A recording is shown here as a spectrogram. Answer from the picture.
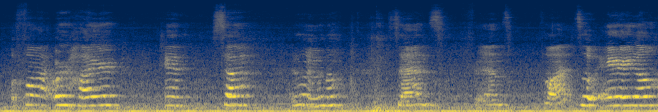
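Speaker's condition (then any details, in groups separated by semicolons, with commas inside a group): Cerebral palsy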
